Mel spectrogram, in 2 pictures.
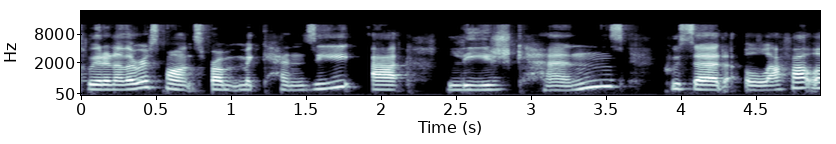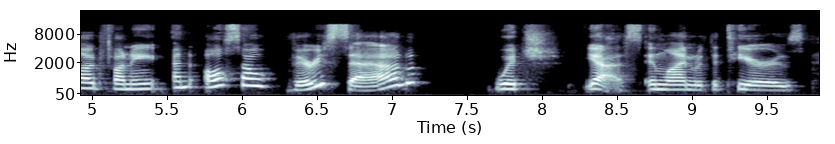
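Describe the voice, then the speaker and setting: A woman co-hosting a casual podcast, animated and laughing, often mock-outraged. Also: medium pitch, measured pace. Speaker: podcast co-host.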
